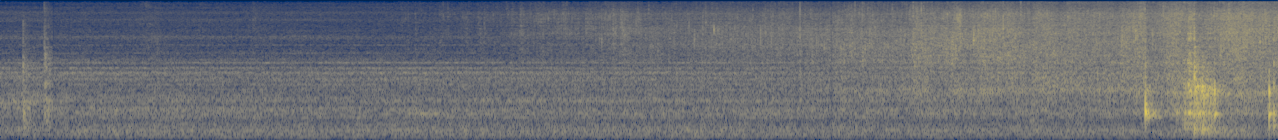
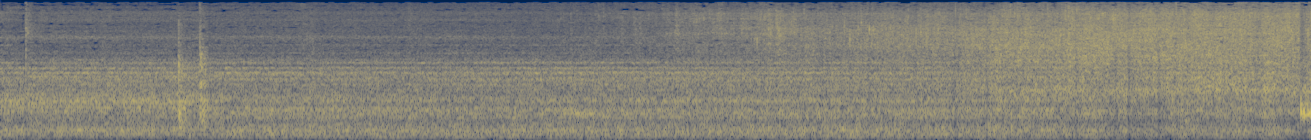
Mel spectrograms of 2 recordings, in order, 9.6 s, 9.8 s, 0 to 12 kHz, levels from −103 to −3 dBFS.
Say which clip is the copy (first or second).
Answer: second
